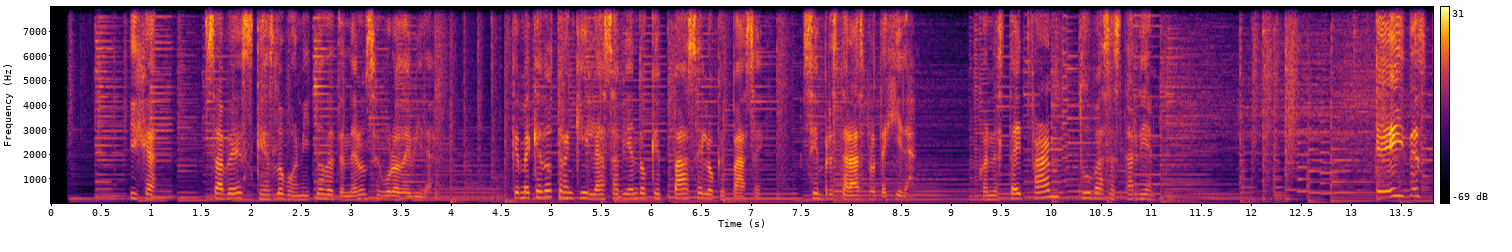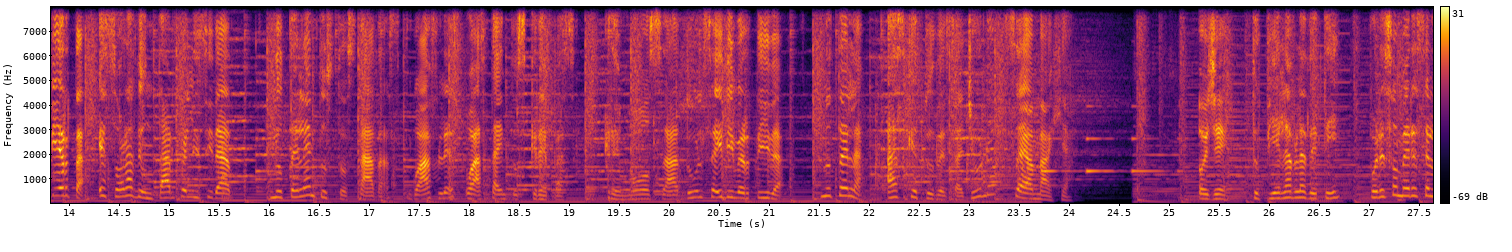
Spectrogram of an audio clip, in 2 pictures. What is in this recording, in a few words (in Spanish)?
Comercial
